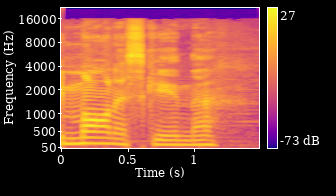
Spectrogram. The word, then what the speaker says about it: Måneskin: Ci sono stati anche i Måneskin, hai la pronuncia corretta. – Mi hanno detto che si dice così, mi hanno sgridato altre volte perché insomma Måneskin, tutti dicono male, ti viene da dire male.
